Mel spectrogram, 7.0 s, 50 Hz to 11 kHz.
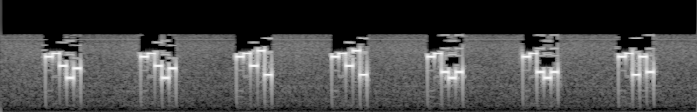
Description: Five-tone selective call (ZVEI), heard as quick runs of five tones, tones of about 70 ms. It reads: 89514 89514 89502 89502 89313 89313 89283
